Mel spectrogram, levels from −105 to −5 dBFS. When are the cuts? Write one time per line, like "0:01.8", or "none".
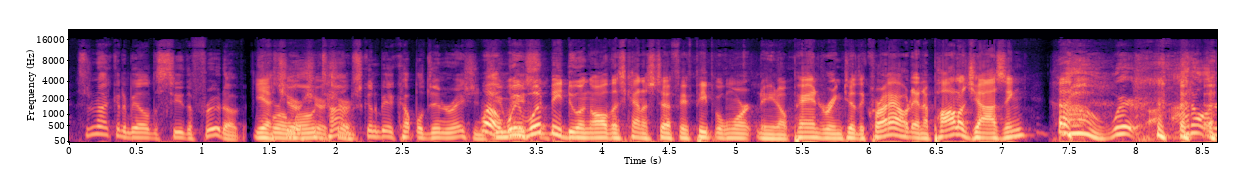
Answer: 0:01.3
